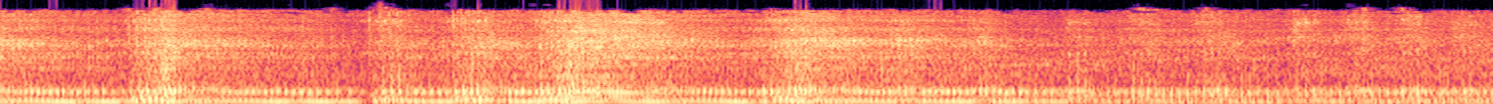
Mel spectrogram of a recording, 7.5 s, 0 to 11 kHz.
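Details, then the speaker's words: Lifan CityR 175, 10,800 km, cold, first start after a cylinder and piston replacement for a knock, carb flooded so it won't idle: revs up and settles with an uneven beat but no hard knock. Normal running. "І по-друге, просто А він холодний, але все працює, все нормально."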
